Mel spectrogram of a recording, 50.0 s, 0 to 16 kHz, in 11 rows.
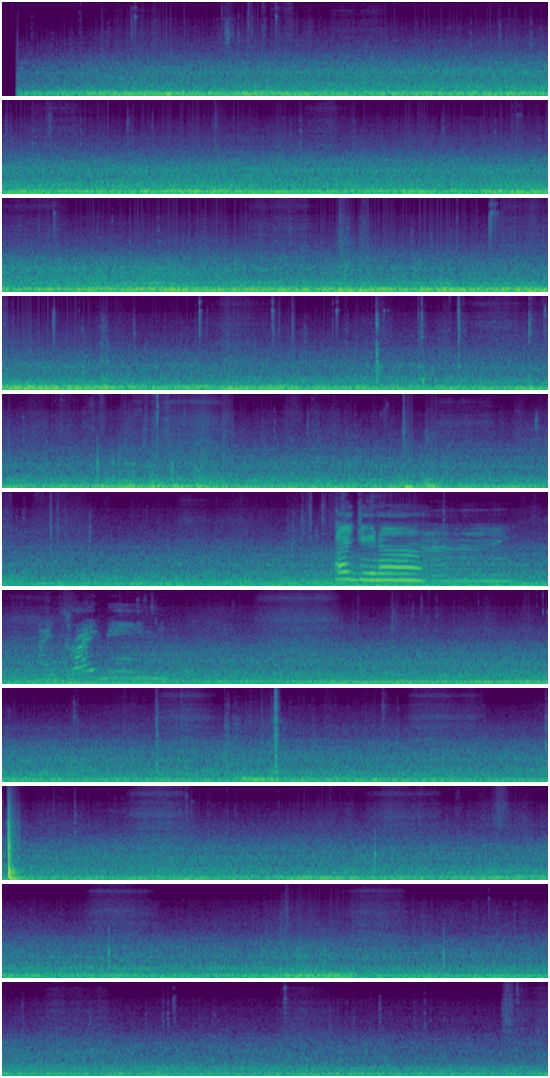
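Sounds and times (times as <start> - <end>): car interior road noise: 0.1 - 50.0.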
